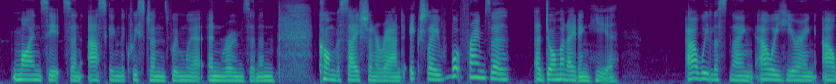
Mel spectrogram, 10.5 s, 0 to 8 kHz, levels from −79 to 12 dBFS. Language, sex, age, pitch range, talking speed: English, female, 30-49, 145-180 Hz, 155 wpm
